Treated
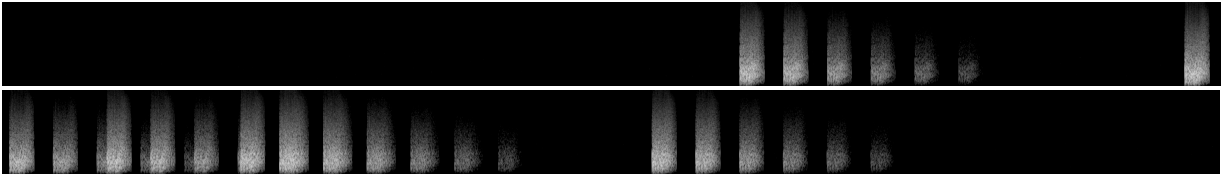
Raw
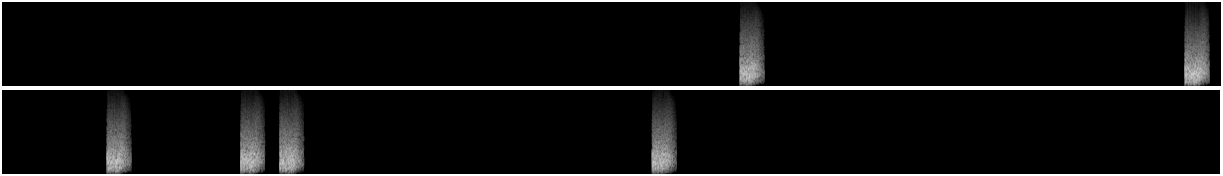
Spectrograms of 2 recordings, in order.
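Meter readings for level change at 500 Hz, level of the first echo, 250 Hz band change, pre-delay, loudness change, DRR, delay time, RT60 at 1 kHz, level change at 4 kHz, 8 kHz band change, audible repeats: +2.0 dB, −3.5 dB, +2.0 dB, no reverb audible, −1.5 dB, no reverb audible, 437 ms, no reverb audible, +2.0 dB, +2.0 dB, 5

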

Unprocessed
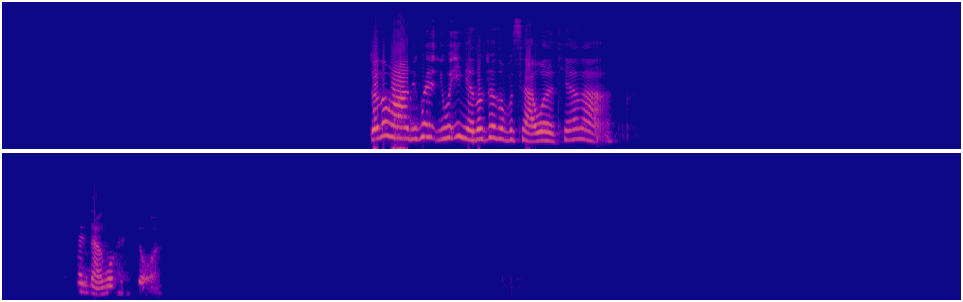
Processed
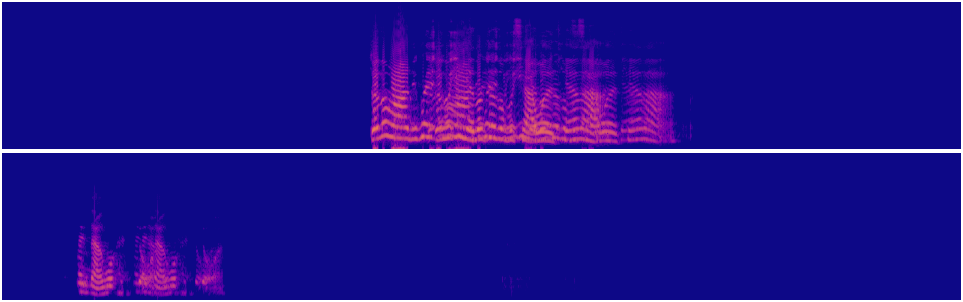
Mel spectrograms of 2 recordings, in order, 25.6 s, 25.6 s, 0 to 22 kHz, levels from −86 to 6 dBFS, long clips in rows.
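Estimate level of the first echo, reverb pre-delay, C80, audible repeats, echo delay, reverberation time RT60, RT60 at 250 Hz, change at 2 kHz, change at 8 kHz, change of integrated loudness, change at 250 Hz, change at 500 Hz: −14.5 dB, no reverb audible, no reverb audible, 2, 750 ms, no reverb audible, no reverb audible, +1.0 dB, +1.0 dB, 0.0 dB, +1.0 dB, +1.0 dB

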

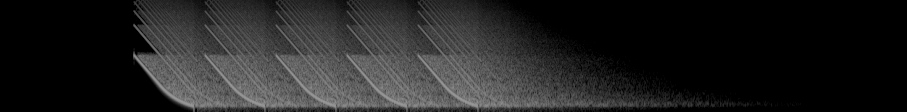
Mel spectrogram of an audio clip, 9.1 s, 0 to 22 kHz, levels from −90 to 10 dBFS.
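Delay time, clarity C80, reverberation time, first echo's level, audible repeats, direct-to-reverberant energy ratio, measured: 320 ms, 3.0 dB, 3.0 s, −10.0 dB, 1, 2.0 dB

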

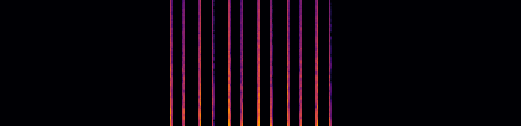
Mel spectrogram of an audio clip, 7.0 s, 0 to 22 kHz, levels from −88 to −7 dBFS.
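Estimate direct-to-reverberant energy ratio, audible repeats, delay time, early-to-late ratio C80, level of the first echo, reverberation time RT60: no reverb audible, 1, 169 ms, no reverb audible, −10.5 dB, no reverb audible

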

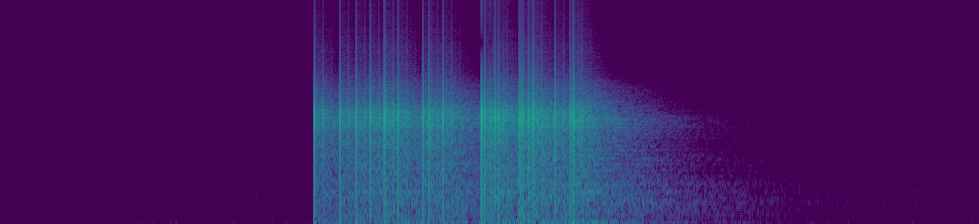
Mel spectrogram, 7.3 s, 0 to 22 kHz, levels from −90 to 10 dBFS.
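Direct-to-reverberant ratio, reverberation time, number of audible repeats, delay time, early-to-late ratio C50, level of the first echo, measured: 0.0 dB, 2.1 s, 1, 64 ms, 2.0 dB, −8.0 dB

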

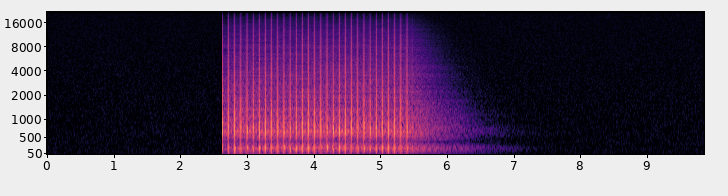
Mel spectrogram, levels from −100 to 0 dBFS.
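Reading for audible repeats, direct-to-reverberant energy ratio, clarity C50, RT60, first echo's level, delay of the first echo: 1, 9.5 dB, 10.5 dB, 2.0 s, −15.0 dB, 76 ms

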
